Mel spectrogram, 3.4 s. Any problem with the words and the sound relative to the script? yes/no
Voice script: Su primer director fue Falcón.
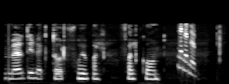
yes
